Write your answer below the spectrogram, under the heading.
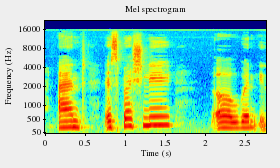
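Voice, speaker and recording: A woman with an Indian accent, fairly slow in pace, ordinary pitch variation. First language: Khasi. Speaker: deaf education expert. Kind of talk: educational interview. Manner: halting.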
